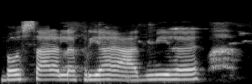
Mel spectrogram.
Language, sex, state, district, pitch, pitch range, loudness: Hindi, female, Bihar, Kishanganj, 220 Hz, 215-225 Hz, -15 LUFS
